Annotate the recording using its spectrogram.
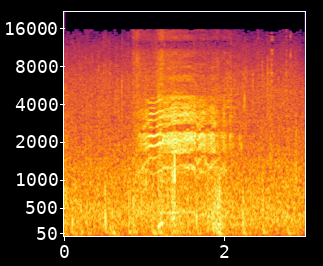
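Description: A horse whinnies.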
